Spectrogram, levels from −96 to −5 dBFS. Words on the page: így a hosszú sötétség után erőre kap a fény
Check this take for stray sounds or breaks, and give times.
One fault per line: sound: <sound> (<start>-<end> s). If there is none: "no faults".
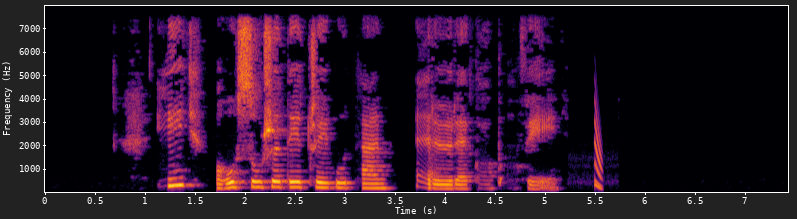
sound: chirp (5.5-5.6 s)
